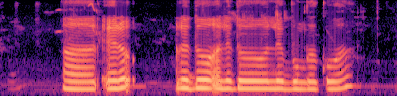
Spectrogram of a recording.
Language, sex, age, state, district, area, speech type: Santali, female, 18-30, West Bengal, Malda, rural, spontaneous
